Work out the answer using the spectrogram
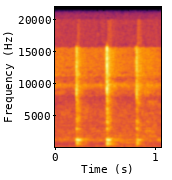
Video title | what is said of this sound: I want to hear from YOU! #vinyl | it's a a dull Bassy thud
